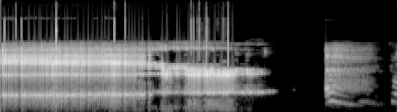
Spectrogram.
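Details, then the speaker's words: A girl burps again on request after drinking and swallowing air: a long, loud, drawn-out belch with a rough vibrating tone, then a shorter second belch after a pause; voluntary burping. "So I have to burp again? Yeah. Hang on. Okay. Get some air."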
